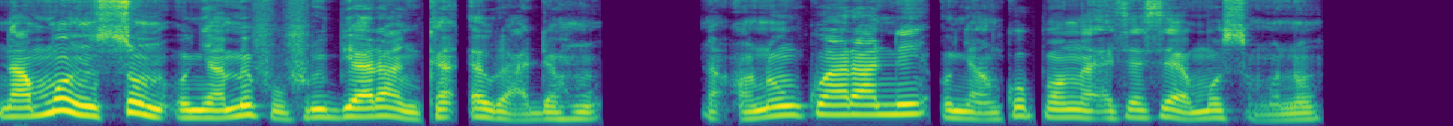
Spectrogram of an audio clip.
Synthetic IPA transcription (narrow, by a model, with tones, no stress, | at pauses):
nã˨mʊ̃˦n̩˨sʊ̃˦˨mo˨ɲã˨mːɪ̃˦fʊ˨fu˦ɾu˦bi˦a˦ɾa˦ŋ̩˨kʰã˦ʔæ˦wu˨ɾa̰˨dɪ˦ɦʊ̃˦ | nã˨ʔɔ˨nʊ̃˦ŋ̩˦kʊ̃˦a˦ɾa˦nɪ̃˦o˨ɲã˨ŋkʰo˦pʰɔ̃˦nã˨ɛ˦s̬ɛ˦s̬ɛ˦mʊ̃˦sʊ̃˨m˨nʊ̃˦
